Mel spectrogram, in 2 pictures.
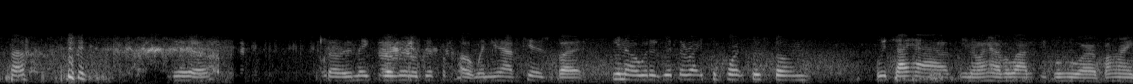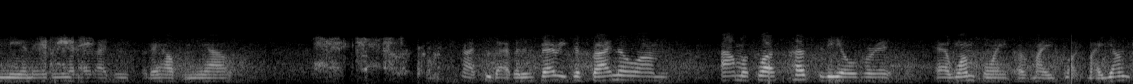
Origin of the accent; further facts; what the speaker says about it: Rhode Island, United States; Sorry, Atlanta people, but I'm from Rhode Island. I can't deal with this frozen seafood, man.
